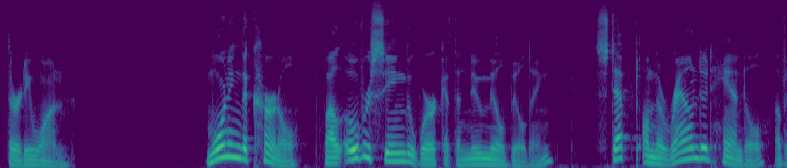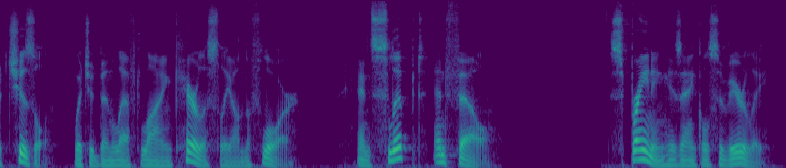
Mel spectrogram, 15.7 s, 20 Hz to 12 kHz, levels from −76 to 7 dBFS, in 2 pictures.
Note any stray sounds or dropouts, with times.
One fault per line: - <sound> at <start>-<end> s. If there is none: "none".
none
